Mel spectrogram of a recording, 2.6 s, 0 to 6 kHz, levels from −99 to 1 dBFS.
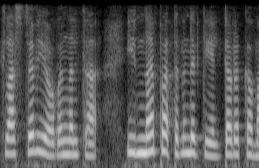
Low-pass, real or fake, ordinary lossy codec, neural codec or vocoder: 5.4 kHz; fake; none; codec, 16 kHz in and 24 kHz out, 0.6 kbps, FocalCodec, streaming, 2048 codes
